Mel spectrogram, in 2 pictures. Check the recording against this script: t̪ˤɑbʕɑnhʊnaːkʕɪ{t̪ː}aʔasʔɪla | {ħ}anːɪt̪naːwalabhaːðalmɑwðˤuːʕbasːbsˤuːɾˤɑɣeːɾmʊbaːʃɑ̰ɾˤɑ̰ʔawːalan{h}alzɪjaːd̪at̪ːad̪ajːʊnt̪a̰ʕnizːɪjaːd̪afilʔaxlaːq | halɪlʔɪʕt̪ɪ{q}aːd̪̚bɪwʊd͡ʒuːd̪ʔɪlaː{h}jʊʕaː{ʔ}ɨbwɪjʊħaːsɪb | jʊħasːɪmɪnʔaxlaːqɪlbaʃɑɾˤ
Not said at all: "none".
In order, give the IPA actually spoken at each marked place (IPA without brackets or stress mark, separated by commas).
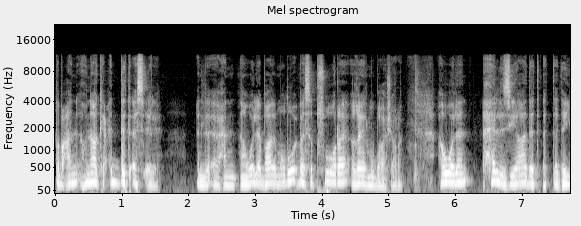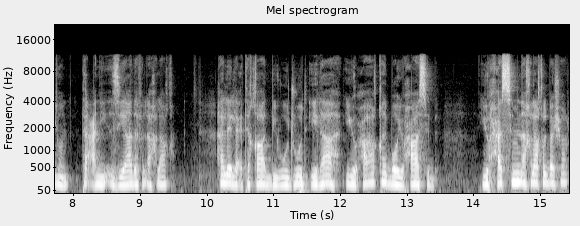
d̪ː, ħ, h, q, h, q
